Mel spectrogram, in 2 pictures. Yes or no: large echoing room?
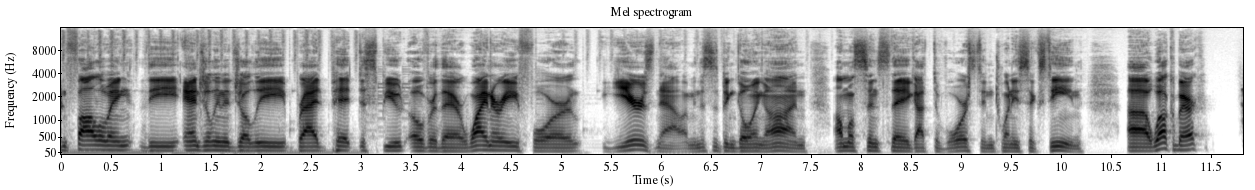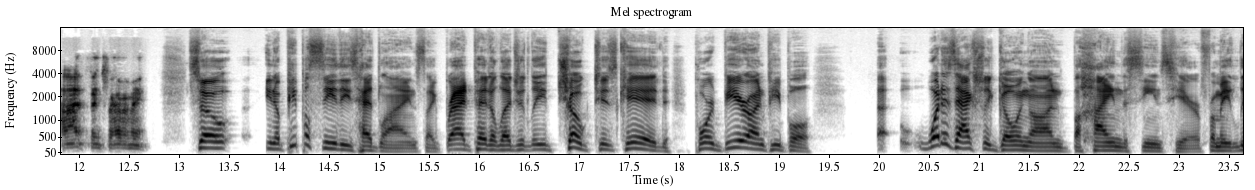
no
